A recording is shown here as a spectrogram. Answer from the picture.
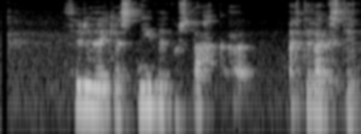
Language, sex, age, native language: Icelandic, female, 60-69, Icelandic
